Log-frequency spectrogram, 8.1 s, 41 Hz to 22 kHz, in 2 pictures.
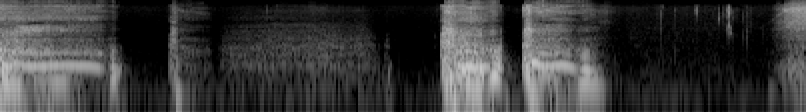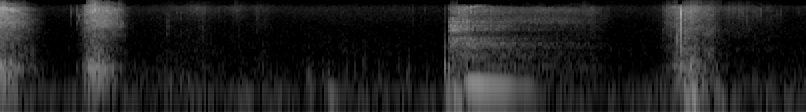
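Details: Coughing attack at 4 a.m. in a girl, described as barking cough with wheezing: about eight harsh, forceful coughs with throat clearing and strained, voiced catches between bursts.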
